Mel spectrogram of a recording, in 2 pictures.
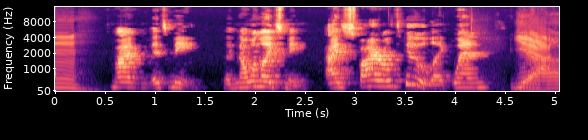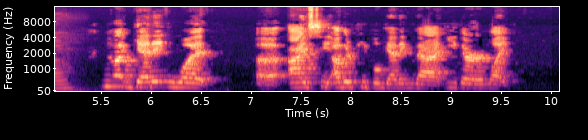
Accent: Boston, Massachusetts, United States; I'm from Boston.

